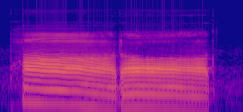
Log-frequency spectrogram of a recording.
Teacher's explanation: 자, 5번 파라타인데 파라타는 받침의 히읗과 다의 디귿이 합쳐지면 뒤에 디귿이 거센소리 티읕으로 줄어듭니다. 그래서 발음을 하면 파라타 이렇게 발음이 됩니다. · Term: 음운 축약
